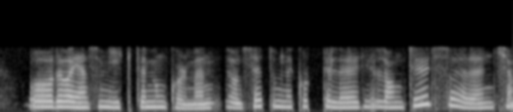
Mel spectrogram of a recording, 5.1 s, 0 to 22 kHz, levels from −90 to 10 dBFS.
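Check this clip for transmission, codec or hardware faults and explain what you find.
One transmission fault: a burst of lost AMR speech frames from 2.10 to 2.35 s, heard over the narrowband AMR codec's 4 kHz band limit and light coding roughness. About 160 ms of speech is missing, a span that matches eight consecutive 20 ms frames failing their checksum after radio errors. The decoder fills the gap by repeating the last good pitch and vocal tract parameters at decreasing gain, so the sound smears into a drawn-out tail that fades toward silence before speech resumes weak or rough.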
